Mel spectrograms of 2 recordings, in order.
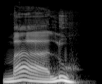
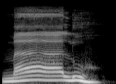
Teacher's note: Walaupun panjang ketika wasol. Tapi ketika wakaf tetap maluh. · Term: mad silah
